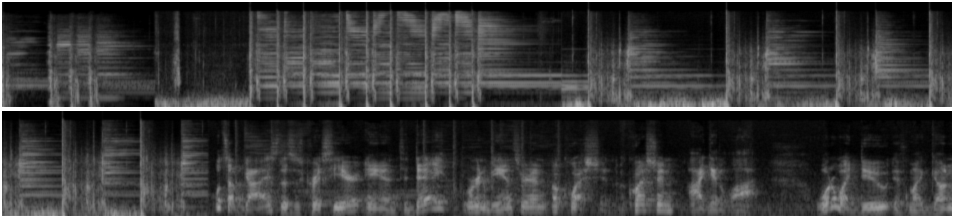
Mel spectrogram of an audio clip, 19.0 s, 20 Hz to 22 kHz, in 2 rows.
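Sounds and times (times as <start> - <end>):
pistol shots: 2.4 - 5.0, 5.8 - 6.3, 7.2 - 11.3
steel plates clanging: 2.6 - 6.8, 7.6 - 11.6.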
